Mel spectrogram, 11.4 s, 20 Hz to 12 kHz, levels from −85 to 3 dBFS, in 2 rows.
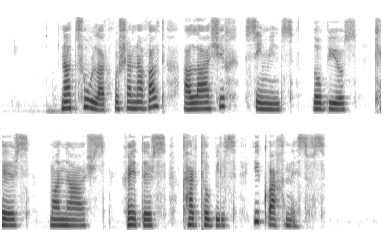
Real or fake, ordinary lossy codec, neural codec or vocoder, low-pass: fake; AAC, 64 kbps; codec, 16 kHz, 4 kbps, X-Codec, WavLM features, trained on Multilingual LibriSpeech; 7.2 kHz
